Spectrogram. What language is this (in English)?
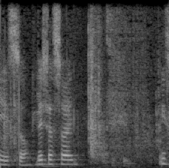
Portuguese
